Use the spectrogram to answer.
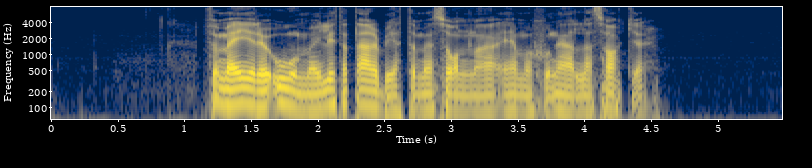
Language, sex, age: Swedish, male, 27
